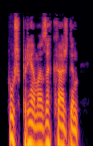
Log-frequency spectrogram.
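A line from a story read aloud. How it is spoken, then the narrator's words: Soft laugh. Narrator (Russian): Негромко рассмеялась Аньес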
